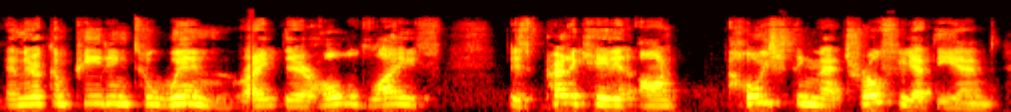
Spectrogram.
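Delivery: impassioned fan, pitched well up; passionate. Real, not acted. Basketball fan defending women athletes' smack talk, passionately. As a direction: argue it with real passion, voice riding high. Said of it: "Clearly, I'm passionate about this".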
